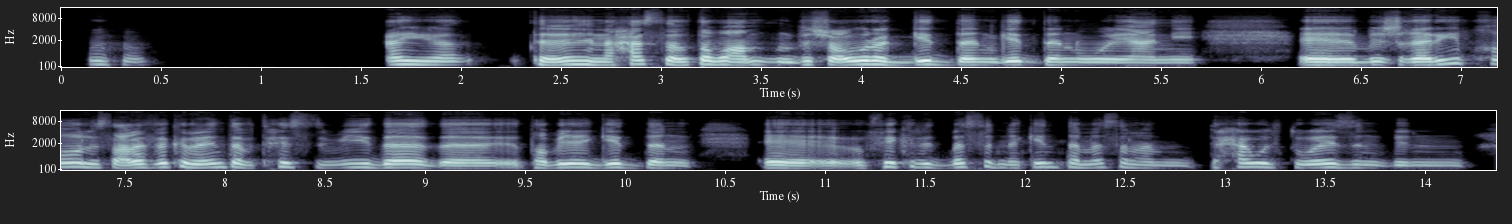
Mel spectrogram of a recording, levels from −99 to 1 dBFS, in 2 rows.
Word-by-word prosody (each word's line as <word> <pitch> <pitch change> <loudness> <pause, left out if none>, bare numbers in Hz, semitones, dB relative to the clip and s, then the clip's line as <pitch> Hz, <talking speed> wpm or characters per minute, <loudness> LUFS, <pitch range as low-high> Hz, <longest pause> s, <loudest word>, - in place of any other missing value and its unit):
اهم. 200 -3 -12 1.2
أيوه. 205 -2 +1 0.3
ت - - -1
أنا 190 0 +3
حاسّة 230 -4 +1
طبعًا 205 -2 +2
بشعورك 195 +2 +4
جدًا، 180 0 +3
جدًا 190 -1 +1
ويعني 170 -1 -3 0.5
آآ 180 -1 +6
مش 185 +1 -4
غريب 230 +9 +2
خالص 240 -5 -3
على 205 - +3
فكرة 230 +2 0
اللي 205 - +1
أنت 230 - -1
بتحس 235 +3 -7
بيه 210 +5 -7
ده، 205 0 +3
ده 160 -2 -3
طبيعي 430 0 +1
جدًا. 190 - -2 0.4
آآ - - 0
فكرة 245 -4 -4
بس 220 +5 -7
إنّك 195 +3 -9
أنت 235 -1 -6
مثلًا 190 -7 -11
تحاول 235 -1 -2
توازن 195 -4 -5
بين 170 -1 -13
200 Hz, 140 wpm, -19 LUFS, 180-225 Hz, 1.2 s, آآ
